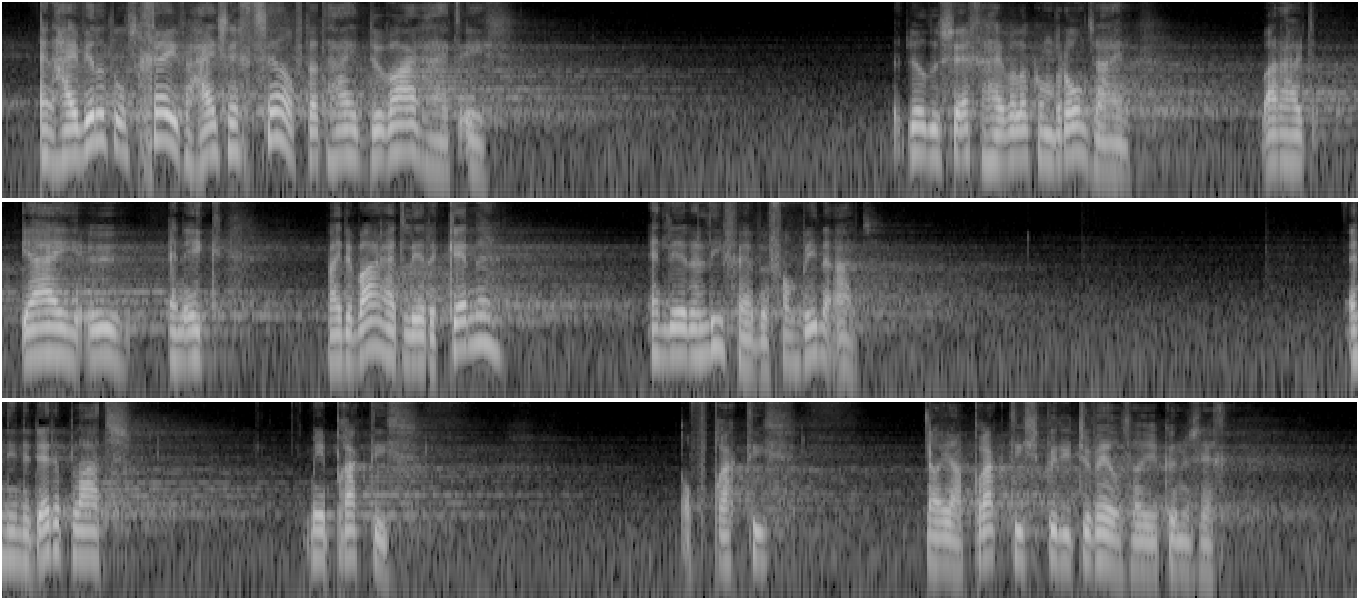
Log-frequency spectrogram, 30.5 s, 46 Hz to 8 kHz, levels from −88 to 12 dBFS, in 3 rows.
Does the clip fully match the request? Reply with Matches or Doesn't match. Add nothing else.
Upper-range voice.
Doesn't match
